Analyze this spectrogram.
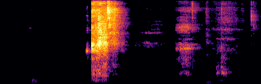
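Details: Woman's deliberately provoked sneeze during a sneezing challenge, induced through one nostril, in hot weather: sharp intake, one loud explosive sneeze, then quieter breaths and rustles.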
